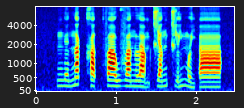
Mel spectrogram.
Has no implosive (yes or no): yes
